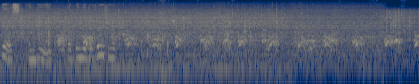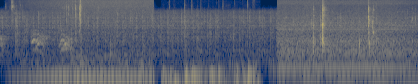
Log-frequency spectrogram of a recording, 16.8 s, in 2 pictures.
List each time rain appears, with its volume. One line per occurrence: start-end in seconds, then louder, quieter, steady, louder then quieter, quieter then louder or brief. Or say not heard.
0.0-16.7 quieter.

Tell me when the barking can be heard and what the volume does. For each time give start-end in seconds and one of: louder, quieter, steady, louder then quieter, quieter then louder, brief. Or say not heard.
1.1-9.9 steady.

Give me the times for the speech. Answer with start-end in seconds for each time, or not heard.
0.0-2.3.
